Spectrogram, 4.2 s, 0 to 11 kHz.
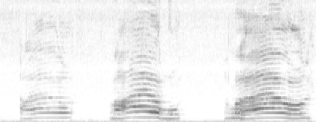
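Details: Monkey, a calico cat, gives a mini howling session on 16 March 2023: three drawn-out, harmonic, wavering howls of about a second each, separated by short pauses, over a low steady indoor hum.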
